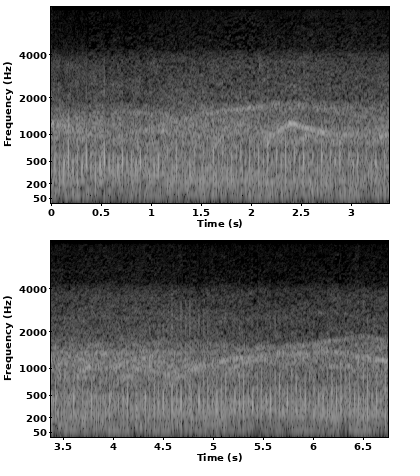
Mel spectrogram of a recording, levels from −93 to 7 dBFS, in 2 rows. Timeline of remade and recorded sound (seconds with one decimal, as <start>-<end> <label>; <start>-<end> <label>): 0.0-6.8 remade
